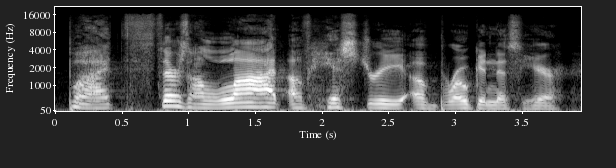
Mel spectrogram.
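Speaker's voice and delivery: slow, low, subdued admission; heavy-hearted doubt. Acted. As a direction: drop to a quiet, weighted confession. Acted prayer turning to doubt.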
